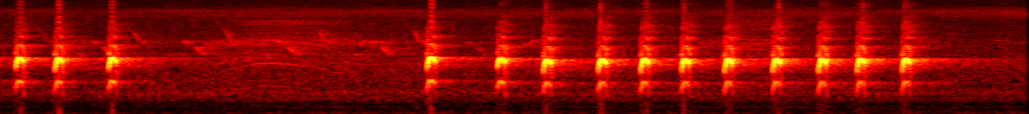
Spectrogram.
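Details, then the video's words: Pileated woodpecker calling: three loud kuk notes, a faint pause with soft background chatter, then a quickening series of about a dozen sharp, evenly pitched notes. "Pileated Woodpecker Sounds: Call, Drumming, Mating Voice"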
